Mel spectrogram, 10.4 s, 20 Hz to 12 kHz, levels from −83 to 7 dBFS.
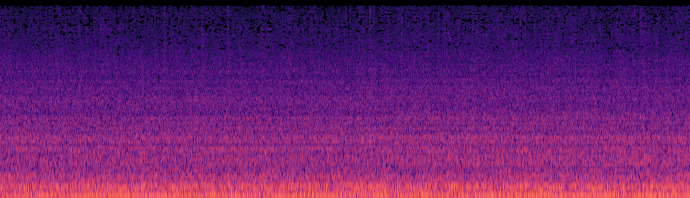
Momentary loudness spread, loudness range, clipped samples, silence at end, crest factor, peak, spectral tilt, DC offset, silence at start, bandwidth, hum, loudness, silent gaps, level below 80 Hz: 1 LU; 1 LU; under 0.1%; 0 s; 12 dB; -12 dBFS; -6.5 dB/octave; under 0.1%; 0 s; 11.5 kHz; none; -27 LUFS; none; -28 dBFS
